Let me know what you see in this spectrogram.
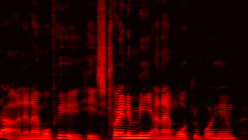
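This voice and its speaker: A man with a Nigerian accent and a high pitch speaks at a fairly quick pace with fairly even intonation. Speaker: MMA fighter and taekwondo instructor. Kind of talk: post-fight interview. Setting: live at fight venue. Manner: halting, many fillers and repetitions.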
